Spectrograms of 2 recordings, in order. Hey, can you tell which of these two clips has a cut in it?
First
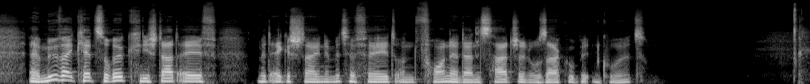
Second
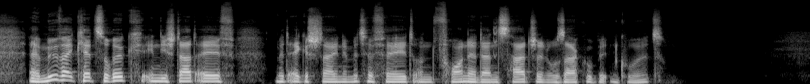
first; 1 cut; at 1.4 s

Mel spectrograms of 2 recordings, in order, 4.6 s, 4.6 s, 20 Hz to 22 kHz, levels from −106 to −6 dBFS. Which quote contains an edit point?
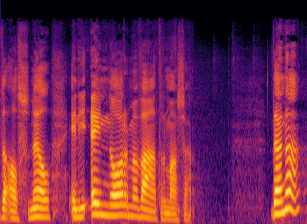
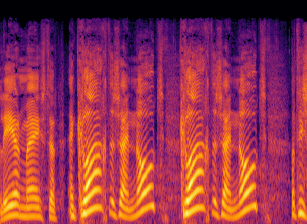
second; 2 cuts; at 0.9 s, 2.7 s

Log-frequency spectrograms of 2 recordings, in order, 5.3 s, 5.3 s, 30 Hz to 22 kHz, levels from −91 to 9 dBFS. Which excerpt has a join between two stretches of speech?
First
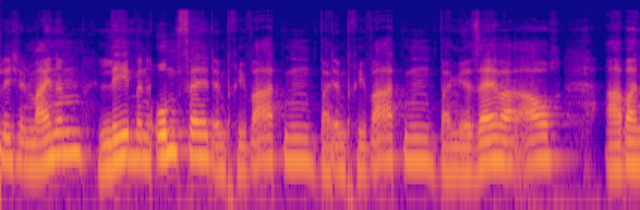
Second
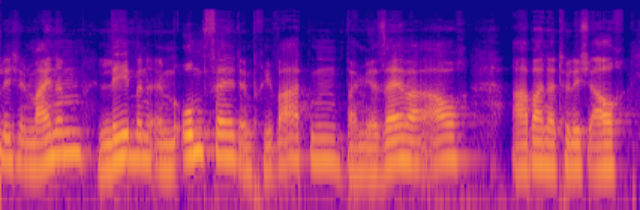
first; 2 cuts; at 1.2 s, 2.8 s

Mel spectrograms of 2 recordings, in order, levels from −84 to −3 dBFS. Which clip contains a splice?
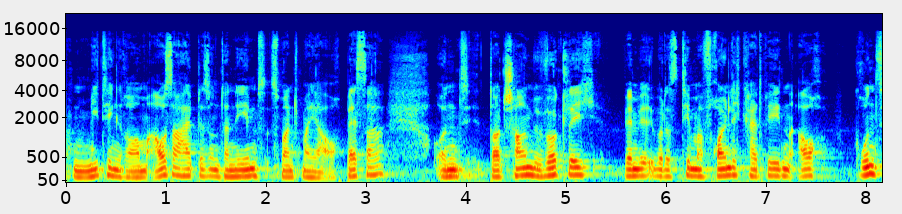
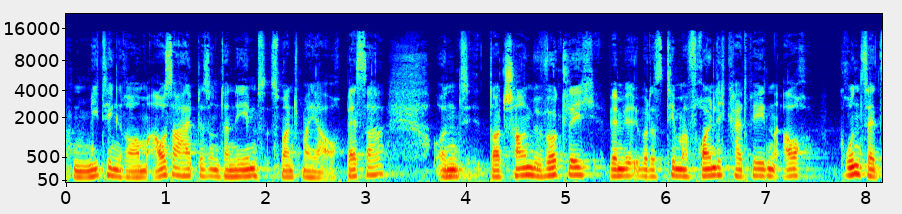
second; 1 cut; at 5.4 s

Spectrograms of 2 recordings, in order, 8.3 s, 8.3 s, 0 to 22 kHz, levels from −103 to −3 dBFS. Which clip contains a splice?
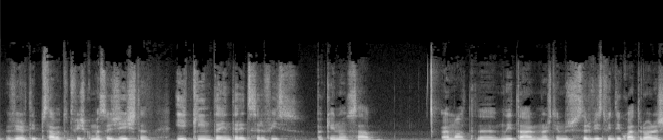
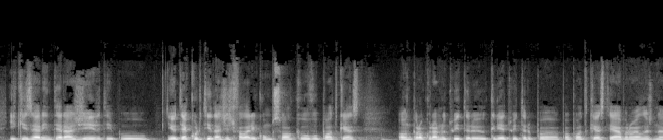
first; 2 cuts; at 2.1 s, 3.9 s

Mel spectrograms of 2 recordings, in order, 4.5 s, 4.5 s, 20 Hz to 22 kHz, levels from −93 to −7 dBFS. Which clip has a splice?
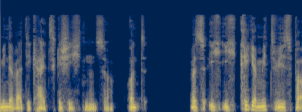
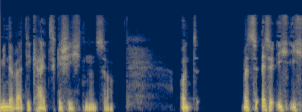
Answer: first; 2 cuts; at 1.8 s, 3.1 s

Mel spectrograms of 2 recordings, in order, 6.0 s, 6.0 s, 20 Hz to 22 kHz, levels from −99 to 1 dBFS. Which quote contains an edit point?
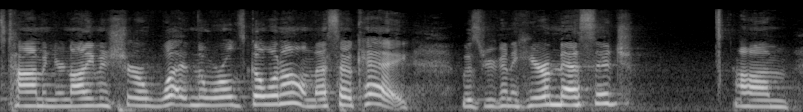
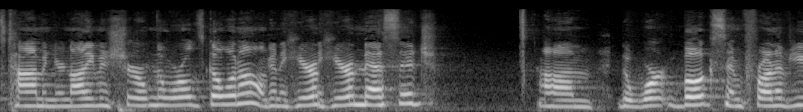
second; 4 cuts; at 1.1 s, 2.0 s, 2.4 s, 4.6 s

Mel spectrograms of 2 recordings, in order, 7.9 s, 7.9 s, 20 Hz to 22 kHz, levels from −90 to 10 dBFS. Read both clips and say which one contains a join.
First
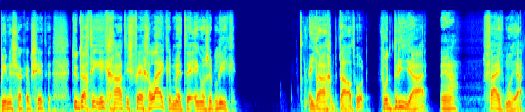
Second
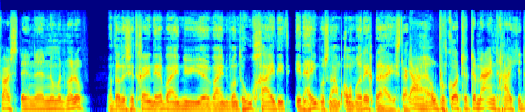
first; 3 cuts; at 3.2 s, 4.7 s, 5.6 s

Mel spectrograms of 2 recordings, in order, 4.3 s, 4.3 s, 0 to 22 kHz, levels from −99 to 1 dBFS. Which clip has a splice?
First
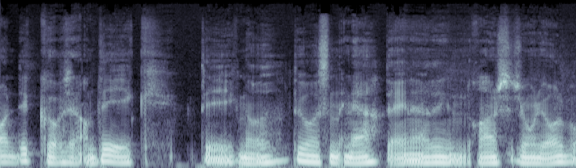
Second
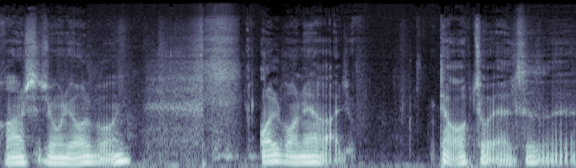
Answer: first; 2 cuts; at 2.6 s, 2.9 s

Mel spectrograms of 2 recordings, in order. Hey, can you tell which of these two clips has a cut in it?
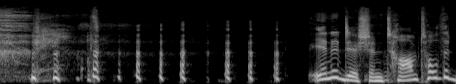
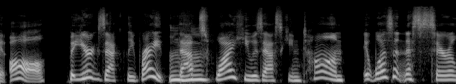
first; 1 cut; at 3.1 s

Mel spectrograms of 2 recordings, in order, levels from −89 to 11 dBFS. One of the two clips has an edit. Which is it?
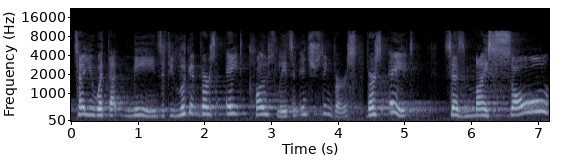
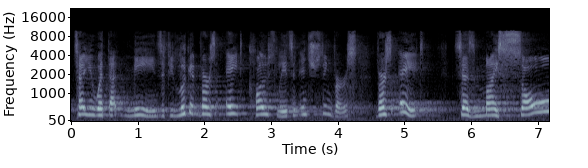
first; 1 cut; at 4.4 s

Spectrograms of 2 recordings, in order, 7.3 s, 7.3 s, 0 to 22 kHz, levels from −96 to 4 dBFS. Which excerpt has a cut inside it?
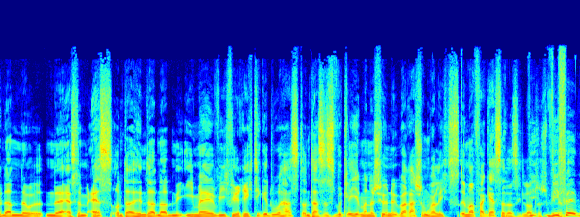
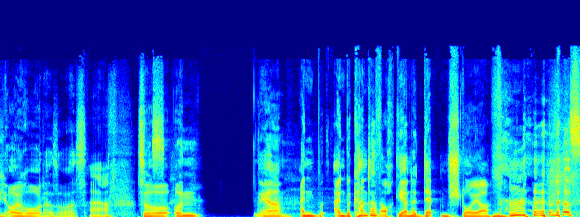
second; 1 cut; at 4.7 s

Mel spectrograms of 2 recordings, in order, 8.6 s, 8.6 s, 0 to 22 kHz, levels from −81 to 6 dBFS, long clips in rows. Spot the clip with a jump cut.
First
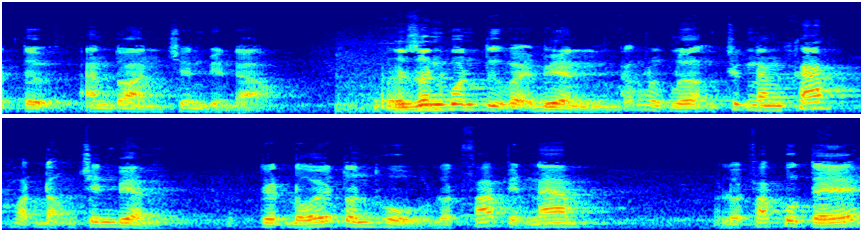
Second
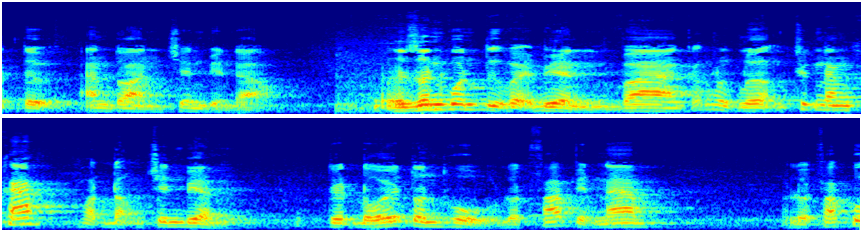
first; 1 cut; at 3.1 s

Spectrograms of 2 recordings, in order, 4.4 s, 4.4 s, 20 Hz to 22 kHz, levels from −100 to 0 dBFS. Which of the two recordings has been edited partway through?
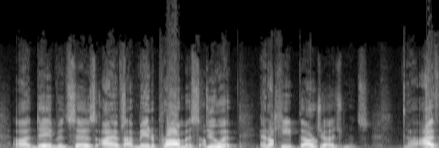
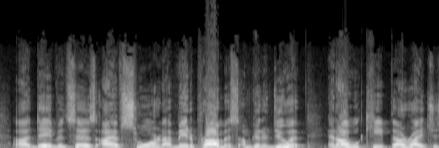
first; 4 cuts; at 1.2 s, 2.0 s, 2.7 s, 3.1 s

